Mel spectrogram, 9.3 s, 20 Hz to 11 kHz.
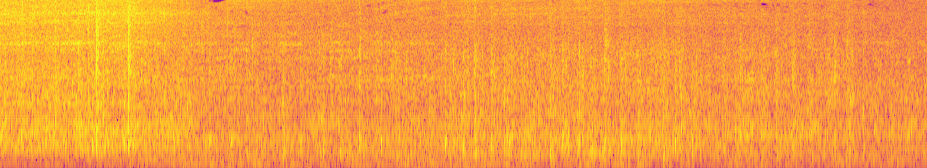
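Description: OO gauge model train running on layout track: a Sonic Models LNER A5 tank locomotive hauling teak coaches, with a few clicks from wheels over rail joints in the first second and a half, then a steady running rumble with a low motor hum.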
